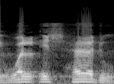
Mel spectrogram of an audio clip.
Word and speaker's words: wal-ishadu: Nah, ini bacanya gitu ya. Wustahabu iradatu al-islahi wal-ishadu wal-i'lamu.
